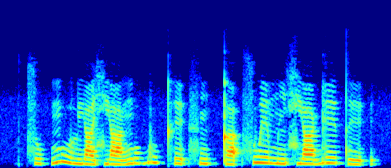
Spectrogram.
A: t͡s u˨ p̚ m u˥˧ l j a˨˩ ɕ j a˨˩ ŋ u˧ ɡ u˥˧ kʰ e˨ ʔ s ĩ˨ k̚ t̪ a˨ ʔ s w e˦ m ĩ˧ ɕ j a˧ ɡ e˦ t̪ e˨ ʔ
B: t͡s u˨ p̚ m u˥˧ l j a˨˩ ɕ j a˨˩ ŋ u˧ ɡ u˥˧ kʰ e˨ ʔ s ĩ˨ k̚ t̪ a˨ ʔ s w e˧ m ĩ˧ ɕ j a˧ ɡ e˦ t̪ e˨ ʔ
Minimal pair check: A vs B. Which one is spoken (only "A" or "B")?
A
